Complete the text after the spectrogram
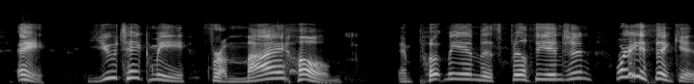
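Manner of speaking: high, swooping, outraged angry little olive voice. Voicing an angry sentient olive scolding a player character: angry olive voice. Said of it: "this angry little olive turns its pitted hole at you".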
